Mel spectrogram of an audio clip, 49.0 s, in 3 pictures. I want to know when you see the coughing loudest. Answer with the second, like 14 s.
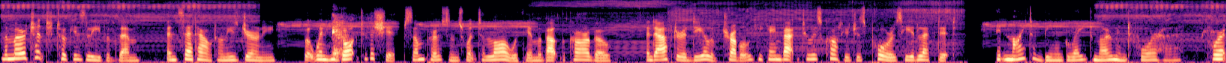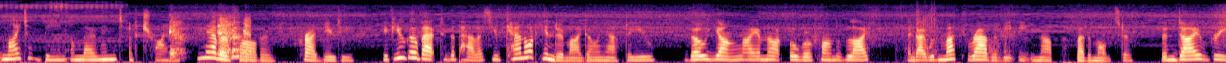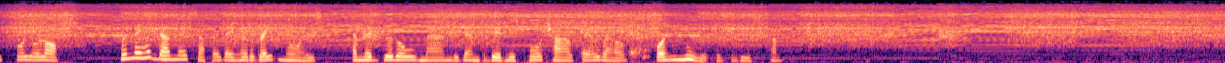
19 s.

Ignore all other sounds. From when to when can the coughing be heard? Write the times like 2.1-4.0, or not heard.
4.4-5.0, 18.6-19.7, 40.4-41.4.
